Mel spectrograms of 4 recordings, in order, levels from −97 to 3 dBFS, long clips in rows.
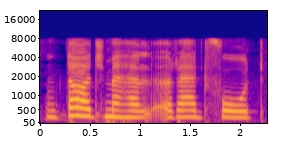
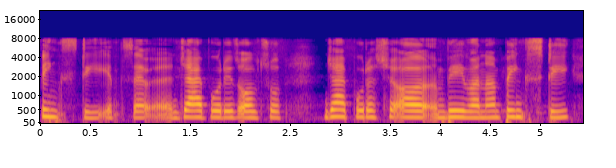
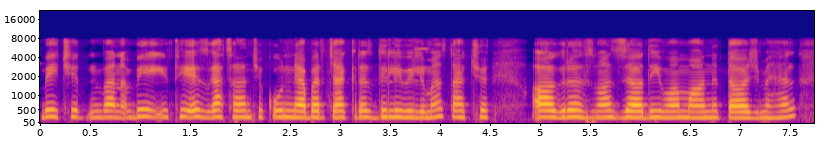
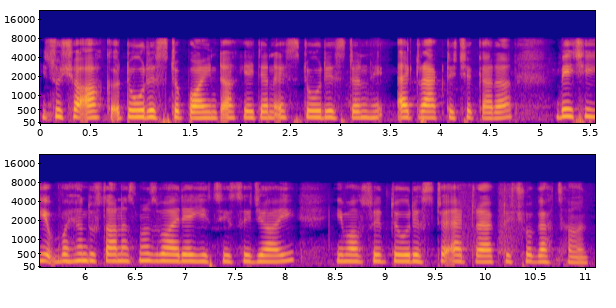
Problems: none marked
